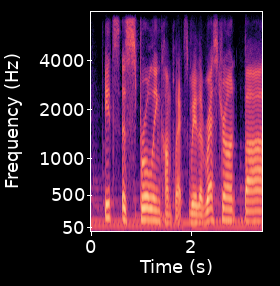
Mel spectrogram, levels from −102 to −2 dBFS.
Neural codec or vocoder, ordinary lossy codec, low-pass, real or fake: none; Opus, 32 kbps; 7.2 kHz; real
